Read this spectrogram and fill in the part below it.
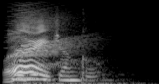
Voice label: teleport panic voice

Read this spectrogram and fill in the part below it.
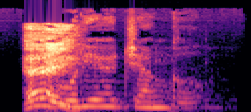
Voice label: "hey", male voice

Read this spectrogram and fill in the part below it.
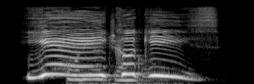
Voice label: boy says yay cookies

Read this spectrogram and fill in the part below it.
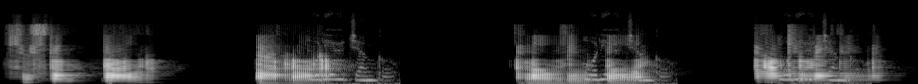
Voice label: talking artificial intelligence

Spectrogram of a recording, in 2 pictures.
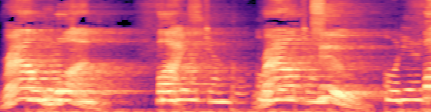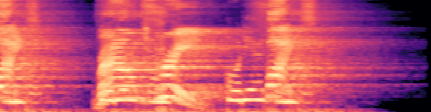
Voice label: arcade style round announcer voice

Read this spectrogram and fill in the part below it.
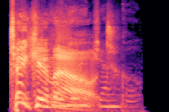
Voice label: sports announcer saying take him out

